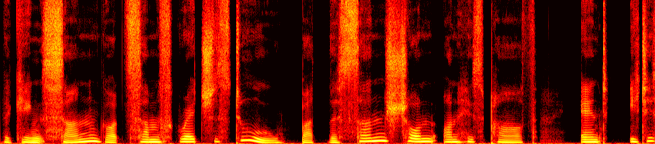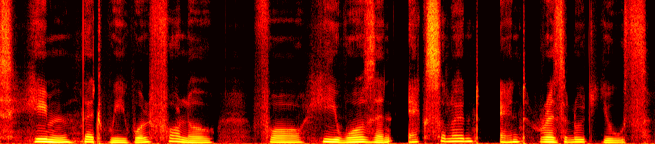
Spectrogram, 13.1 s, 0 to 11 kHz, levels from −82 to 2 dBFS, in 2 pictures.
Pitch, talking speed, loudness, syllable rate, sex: 180 Hz, 135 wpm, -18 LUFS, 3.4 syllables/s, female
